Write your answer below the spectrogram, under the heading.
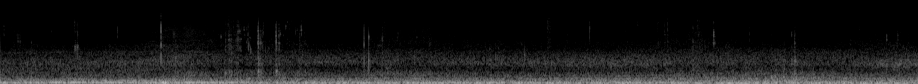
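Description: Steady low outdoor rumble with scattered small clicks and taps from hands handling a fishing hook and line.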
